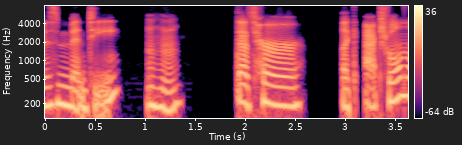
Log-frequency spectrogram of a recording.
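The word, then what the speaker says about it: Mintie: So my mother-in-law's name is Minty. Mm-hmm. That's her actual name. Like minty as in I put a mint in my mouth and it's peppermint.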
